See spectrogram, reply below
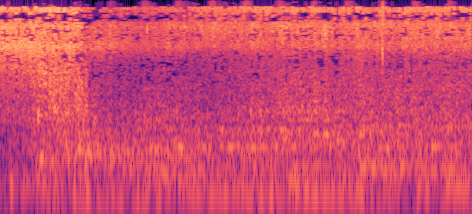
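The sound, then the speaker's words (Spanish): A thunderstorm in the Horta Sud area of Valencia, Spain, with deep, sustained rumbling thunder rolling over a steady wash of heavy rain, loud and continuous throughout with no voices. “También en la Horta Sud de Valencia se han registrado fuertes tormentas que están ocasionando incidentes en vías intransitables.”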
